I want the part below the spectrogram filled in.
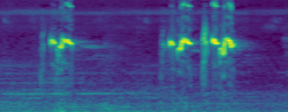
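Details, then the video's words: An actively singing sooty-headed bulbul calls out to a rival. A single bright warbled phrase is followed a second later by a longer run of rapid, fluty, bubbling notes. "suara burung KUTILANG GACOR memanggil lawan"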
